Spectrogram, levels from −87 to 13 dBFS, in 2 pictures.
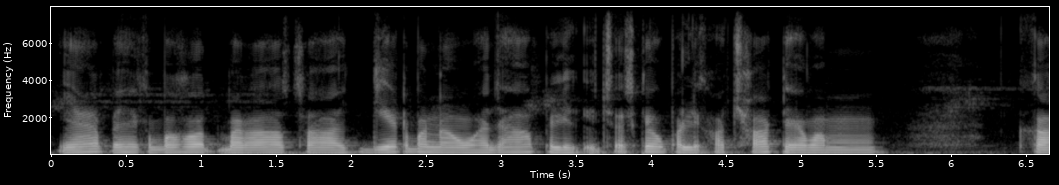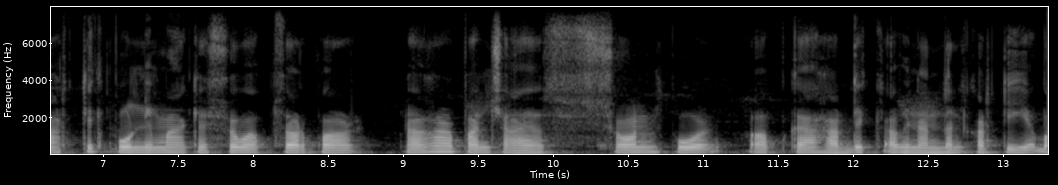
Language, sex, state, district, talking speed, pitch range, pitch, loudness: Hindi, male, Bihar, Purnia, 160 wpm, 130-135 Hz, 130 Hz, -24 LUFS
